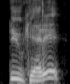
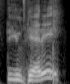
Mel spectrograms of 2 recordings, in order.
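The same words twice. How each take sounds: First: Higher, louder sarcastic taunt; escalating sarcastic needle; mocking, pushed harder. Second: Mocking question. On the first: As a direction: push the jab further up. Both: Real, not acted. Mocking the show's obviousness.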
